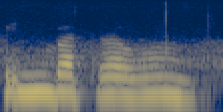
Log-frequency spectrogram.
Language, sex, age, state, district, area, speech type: Tamil, female, 60+, Tamil Nadu, Erode, urban, read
